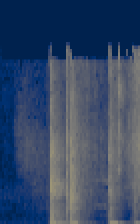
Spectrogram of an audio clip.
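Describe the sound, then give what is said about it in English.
A hand slaps a table three or four times in quick, uneven succession, each a loud, flat smack with a dull low thump underneath, with no voices. “You don't need to slap the table every time.”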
